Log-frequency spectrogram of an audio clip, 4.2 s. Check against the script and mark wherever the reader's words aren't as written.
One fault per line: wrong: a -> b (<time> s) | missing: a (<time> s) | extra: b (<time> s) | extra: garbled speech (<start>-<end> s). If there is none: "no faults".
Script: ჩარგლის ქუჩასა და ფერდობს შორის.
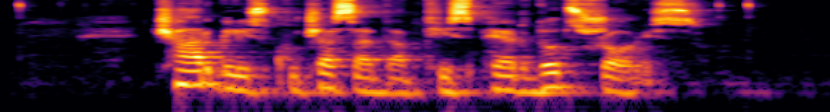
extra: მთის (2.1 s)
